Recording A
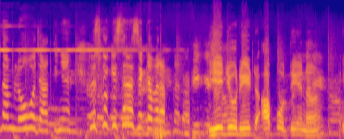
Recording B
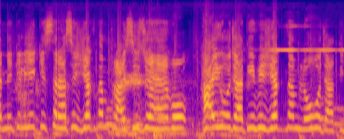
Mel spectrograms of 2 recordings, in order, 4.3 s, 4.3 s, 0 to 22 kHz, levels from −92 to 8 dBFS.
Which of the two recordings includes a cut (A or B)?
B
